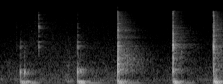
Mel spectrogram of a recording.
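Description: Flat of a large kitchen knife slapped down on whole radishes on a wooden cutting board, four thumps about half a second apart. The radishes are being smashed rather than sliced, cracking them open so they soak up the sweet-and-sour dressing.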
